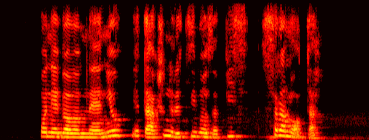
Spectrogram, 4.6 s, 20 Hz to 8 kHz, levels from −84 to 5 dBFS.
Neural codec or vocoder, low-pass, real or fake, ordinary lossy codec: none; 7.2 kHz; real; Opus, 24 kbps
